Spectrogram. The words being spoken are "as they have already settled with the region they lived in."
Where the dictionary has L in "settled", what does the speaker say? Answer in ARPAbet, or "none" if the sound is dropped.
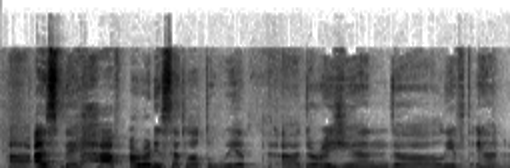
L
